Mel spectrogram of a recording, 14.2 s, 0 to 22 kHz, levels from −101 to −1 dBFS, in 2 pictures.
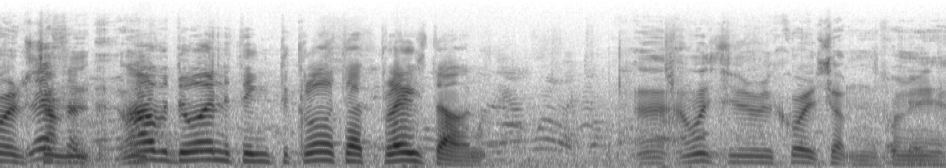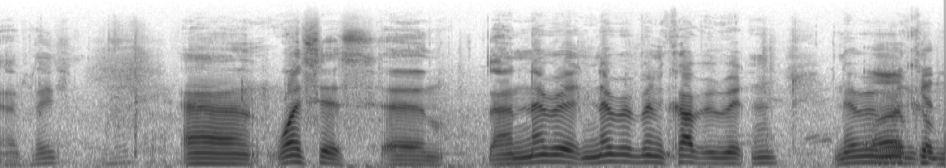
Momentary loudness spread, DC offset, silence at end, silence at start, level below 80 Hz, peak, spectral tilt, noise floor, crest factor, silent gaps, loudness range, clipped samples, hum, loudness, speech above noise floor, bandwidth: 20 LU; under 0.1%; 0 s; 0 s; -52 dBFS; -6 dBFS; -5.5 dB/octave; -45 dBFS; 20 dB; none; 11 LU; under 0.1%; none; -24 LUFS; 21 dB; 13.5 kHz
